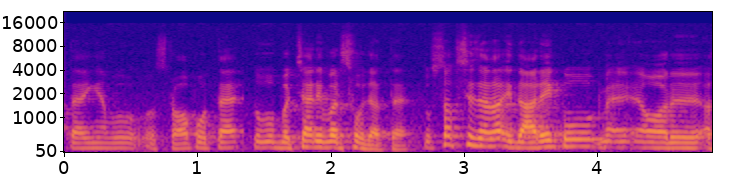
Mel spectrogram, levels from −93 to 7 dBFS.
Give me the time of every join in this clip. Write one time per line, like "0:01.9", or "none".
0:01.4
0:02.6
